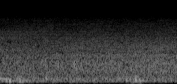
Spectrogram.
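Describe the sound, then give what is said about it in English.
A steady, hissing wash of sea surf in a lull between waves, soft and even without a distinct crash, mixed with some wind rumble across the microphone. “It goes quiet and loud.”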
